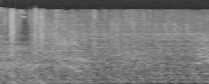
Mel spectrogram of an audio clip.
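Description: A small blast crackles with sparks.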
